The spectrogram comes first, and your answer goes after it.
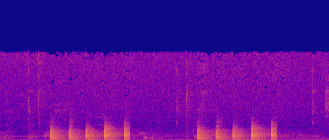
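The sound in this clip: Knocking on a bedroom door: two quick runs of several crisp, evenly spaced raps separated by a short pause, heard alone without any voices.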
